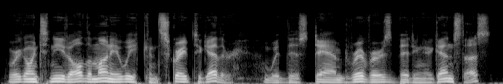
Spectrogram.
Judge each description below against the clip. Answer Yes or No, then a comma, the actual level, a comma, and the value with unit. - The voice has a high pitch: No, low, 110 Hz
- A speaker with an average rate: No, fast, 215 wpm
